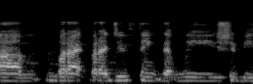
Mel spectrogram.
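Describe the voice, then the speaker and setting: Her voice sits at a fairly low pitch for a woman. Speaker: town hall host, local official. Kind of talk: panel discussion. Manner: fast.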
